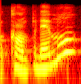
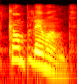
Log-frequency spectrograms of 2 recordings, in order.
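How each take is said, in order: First: "complément" with nasal vowels, silent t; French pronunciation. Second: "complément" as COM-ple-ment, t sounded; English pronunciation. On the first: Teacher showing the French word, French nasal ending. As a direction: say "complément" as kon-play-MAHN. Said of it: "En français". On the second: Teacher showing the accentless English word, sounded consonants. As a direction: say "complément" the English way, final t heard. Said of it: "En anglais, c'est sans accent". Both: Shown as a demonstration.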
